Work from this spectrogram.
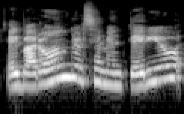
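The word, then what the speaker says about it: El Barón del Cementerio: san elias i'm going to pronounce his name in spanish i'm not going to be saying elias or baron because that's no how i refer to this saying el baron del cementerio is here to revoke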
